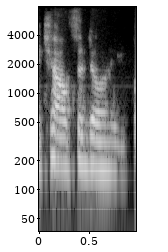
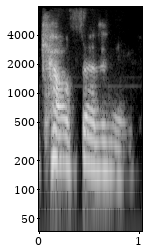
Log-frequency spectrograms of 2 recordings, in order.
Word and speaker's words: chalcedony: And it's most people mispronounce it and say chalcedony, but it's really chalcedony. That's spelled C-H-A-L-C-E-D-O-N-Y.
